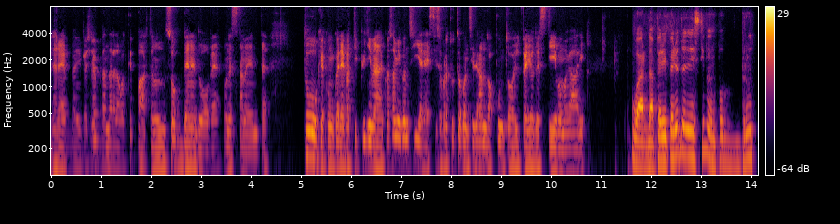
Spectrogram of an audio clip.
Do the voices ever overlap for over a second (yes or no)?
no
